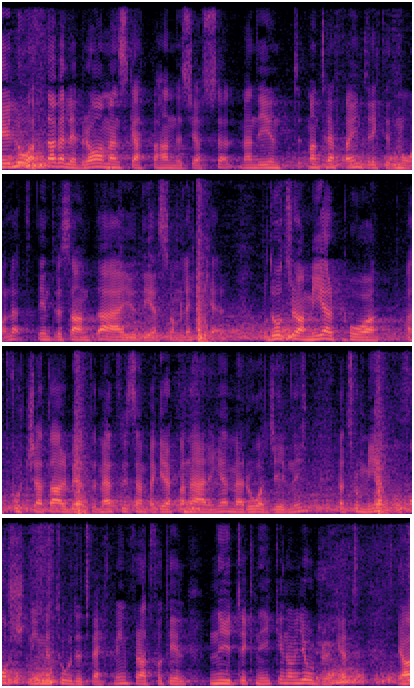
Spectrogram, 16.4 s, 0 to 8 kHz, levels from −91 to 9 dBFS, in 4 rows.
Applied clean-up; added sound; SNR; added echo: none; Sliding door + Zipper (clothing); 6 dB; none.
